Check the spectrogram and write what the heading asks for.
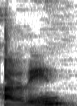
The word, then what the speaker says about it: jardín: J is called Jota and it is pronounced a bit strongly aspirated H. For example, like H. So examples in Spanish are jardín, ajo, Juan.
